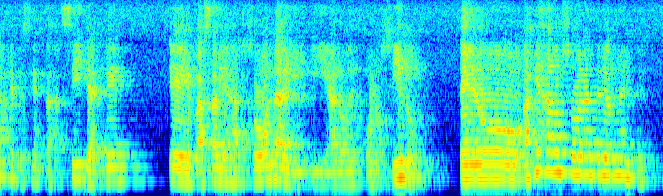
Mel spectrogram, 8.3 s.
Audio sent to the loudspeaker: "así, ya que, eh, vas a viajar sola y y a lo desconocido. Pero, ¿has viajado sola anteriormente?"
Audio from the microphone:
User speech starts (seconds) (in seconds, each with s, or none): none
